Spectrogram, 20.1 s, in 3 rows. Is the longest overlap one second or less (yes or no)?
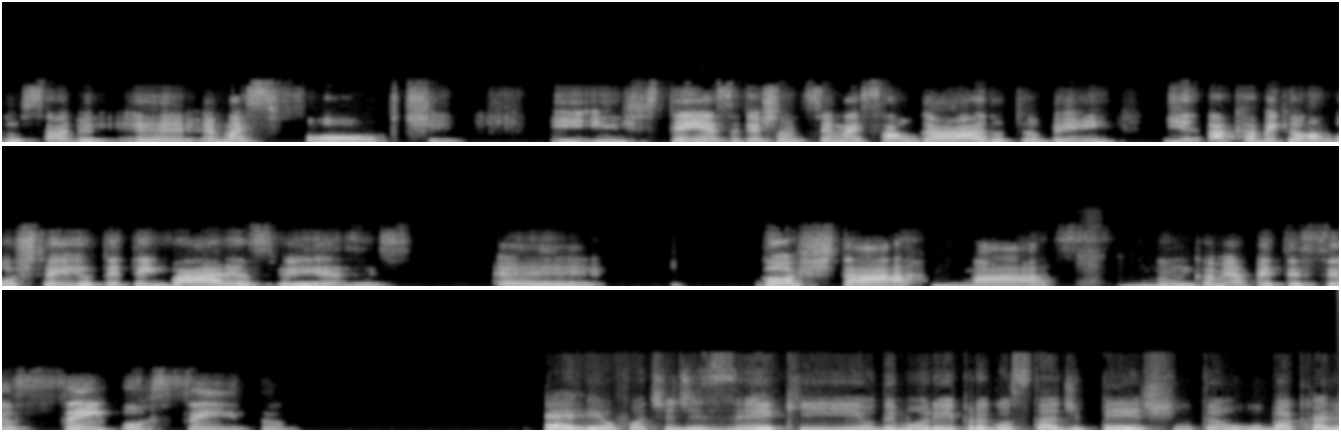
yes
